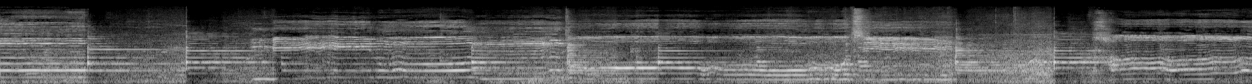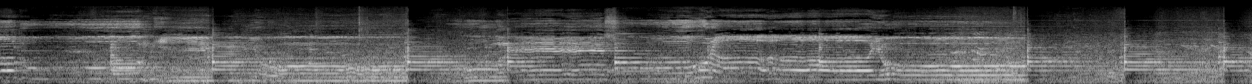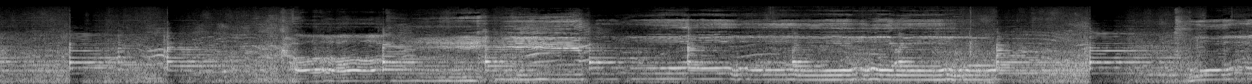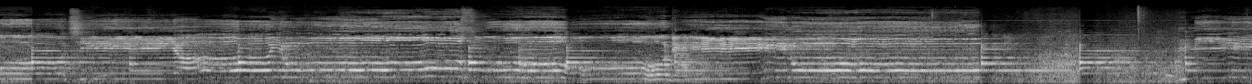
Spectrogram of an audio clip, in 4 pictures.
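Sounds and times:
man singing: 0.0s - 23.0s, 27.8s - 36.0s, 36.6s - 50.0s
plucked lute notes: 0.0s - 49.6s.

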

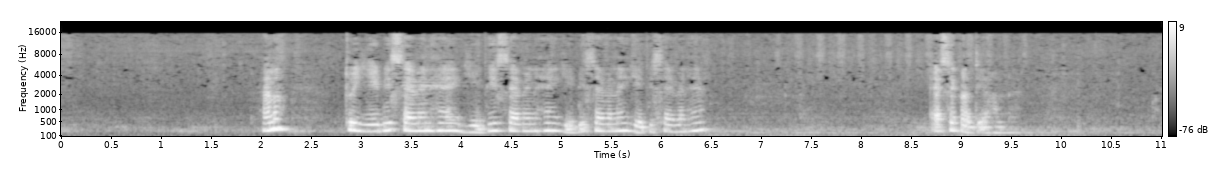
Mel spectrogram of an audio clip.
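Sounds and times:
pencil scratching on paper: 5.4s - 9.8s.

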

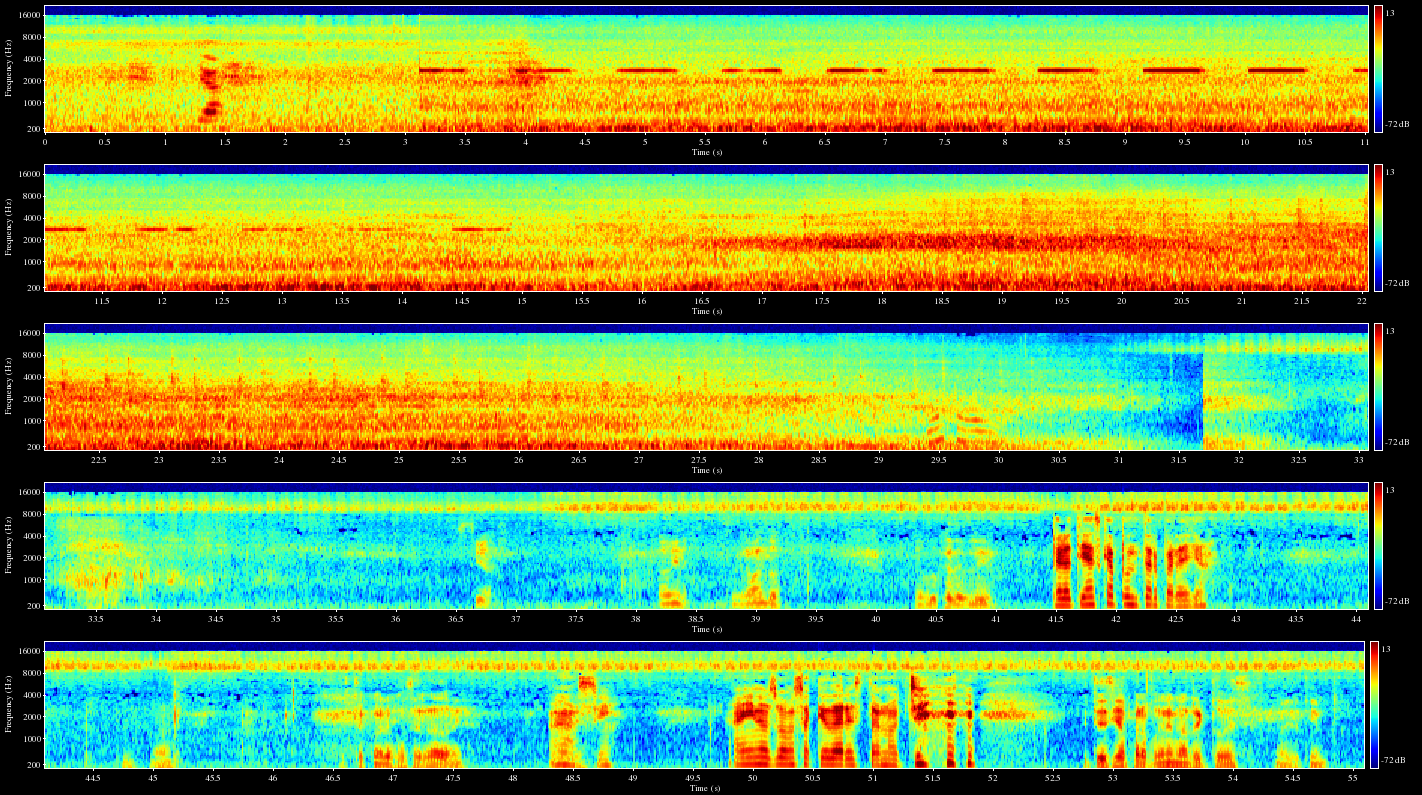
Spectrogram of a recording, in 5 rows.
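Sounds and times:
diesel engine running: 0.0s - 54.9s
reversing alarm beeping: 3.1s - 15.9s.

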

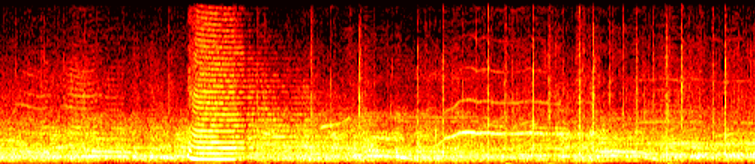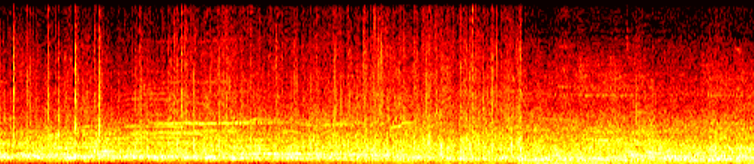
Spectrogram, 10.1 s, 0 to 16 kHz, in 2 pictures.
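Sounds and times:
arena crowd shouting: 0.0s - 10.0s
air horn blast: 1.2s - 1.9s.

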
